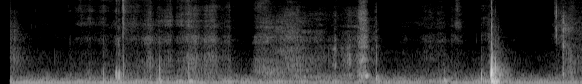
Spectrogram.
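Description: Cardboard packaging being handled: a white card outer sleeve rubbing and sliding off an earphone box, with scattered light taps and one sharp knock near the end.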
